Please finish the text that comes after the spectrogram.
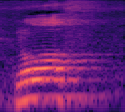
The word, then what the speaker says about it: North: East and West, yeah North, South, East and West, yeah I'm sure you knew this already, now be careful when you pronounce these words, North and South, both end in TH, TH, okay now this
